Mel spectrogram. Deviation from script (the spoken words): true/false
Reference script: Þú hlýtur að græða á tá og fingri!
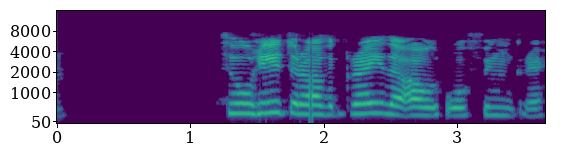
true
